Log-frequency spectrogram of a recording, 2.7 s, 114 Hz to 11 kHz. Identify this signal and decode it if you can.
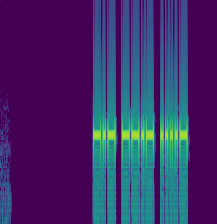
Morse code, heard as a keyed tone, about 40 wpm, 700 Hz. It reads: KQ4
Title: USA Call Sign Prefixes - Repeated 2x - 40wpm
